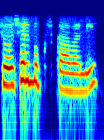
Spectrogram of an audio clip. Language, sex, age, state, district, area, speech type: Telugu, female, 18-30, Telangana, Ranga Reddy, rural, conversation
